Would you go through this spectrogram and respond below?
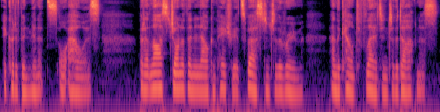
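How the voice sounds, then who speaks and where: A woman playing a haunted, sorrowful vampire in an ASMR roleplay, telling her tale slowly with a Southern accent and a breathy voice that often slips into whispers. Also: low voice, level tone, no room sound. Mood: haunted, fearful. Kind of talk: ASMR roleplay, intimate dramatic storytelling.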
